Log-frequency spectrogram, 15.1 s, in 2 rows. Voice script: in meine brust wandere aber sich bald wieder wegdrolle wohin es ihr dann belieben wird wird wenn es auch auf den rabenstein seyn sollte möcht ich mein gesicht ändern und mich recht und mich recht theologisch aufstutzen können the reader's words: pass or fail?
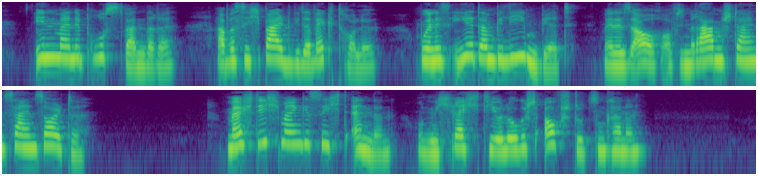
fail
